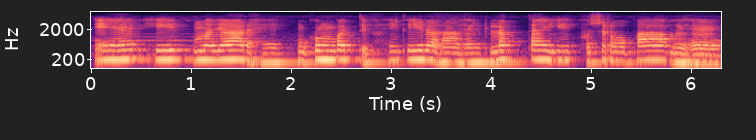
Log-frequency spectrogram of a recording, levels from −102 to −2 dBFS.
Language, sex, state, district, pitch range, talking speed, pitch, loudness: Hindi, male, Uttar Pradesh, Varanasi, 175-210 Hz, 135 wpm, 200 Hz, -18 LUFS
